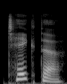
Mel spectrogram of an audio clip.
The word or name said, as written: take the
